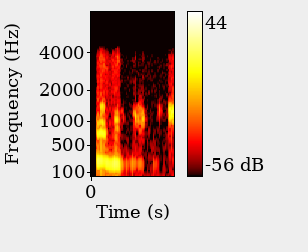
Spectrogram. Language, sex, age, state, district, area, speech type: Marathi, female, 18-30, Maharashtra, Pune, urban, conversation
